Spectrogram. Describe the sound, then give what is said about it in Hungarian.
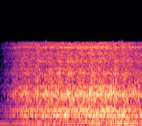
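A steady engine drone comes from a small red railcar running between towns in Baranya, Hungary. It swells slightly at the start, then holds an even, rumbling tone. “Két óránként jár ez a motorvonat Baranyában, Komló és Godisa között.”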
